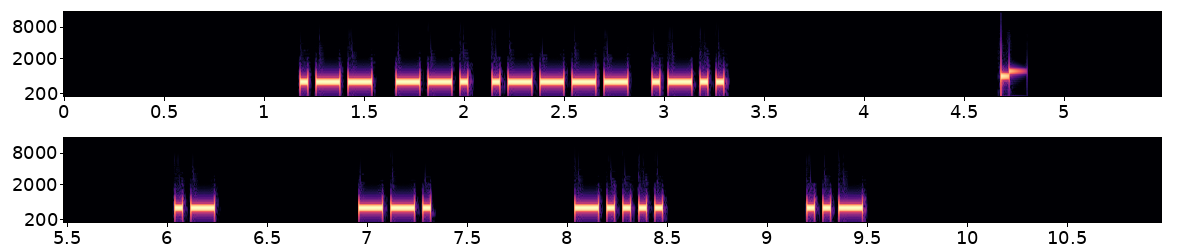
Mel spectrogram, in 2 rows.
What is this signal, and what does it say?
Morse code, heard as a keyed tone, about 30 wpm, spaced as for 15 wpm, 700 Hz. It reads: WG1L AG6U
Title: USA Call Signs - 4 Characters - 6x Character Spacing - 30wpm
